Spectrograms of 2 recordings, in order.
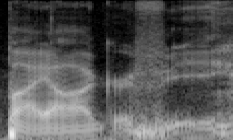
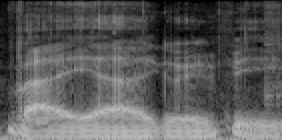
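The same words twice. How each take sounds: First: Slow, low supervillain drawl. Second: Supervillain voice. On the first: Pretend. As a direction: say it like an evil mastermind. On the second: Retold or imitated. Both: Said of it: "You sound like a supervillain saying it that way".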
